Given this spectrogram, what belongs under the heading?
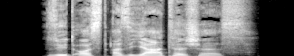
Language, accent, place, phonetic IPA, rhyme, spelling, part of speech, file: German, Germany, Berlin, [zyːtʔɔstʔaˈzi̯aːtɪʃəs], -aːtɪʃəs, südostasiatisches, adjective, De-südostasiatisches.ogg
- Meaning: strong/mixed nominative/accusative neuter singular of südostasiatisch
